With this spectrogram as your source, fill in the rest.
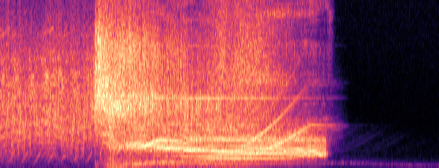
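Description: An energy blast fires with a loud crackling whoosh.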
